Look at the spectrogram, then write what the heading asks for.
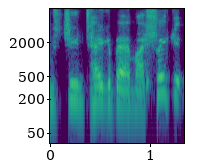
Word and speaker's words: Tagaban: My last name is Tagaban. In the Philippines, it's pronounced as Tagaban.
